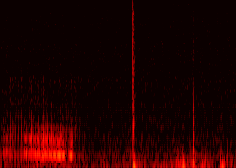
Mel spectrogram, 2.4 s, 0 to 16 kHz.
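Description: A sleeping cat over 15 years old snoring: one snoring breath lasting under a second at the start. About halfway through comes a sharp click, the loudest sound, and a fainter click near the end.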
